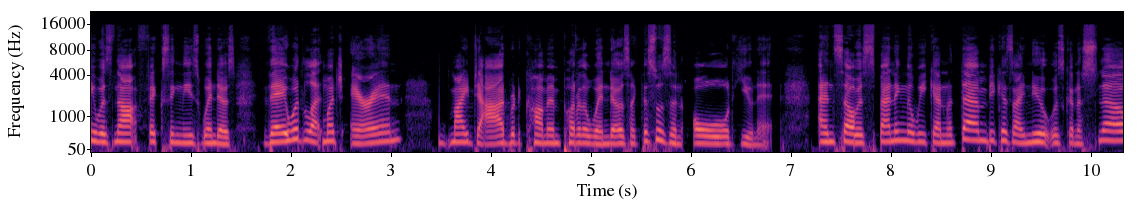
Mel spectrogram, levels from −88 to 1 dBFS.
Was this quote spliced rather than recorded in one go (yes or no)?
yes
